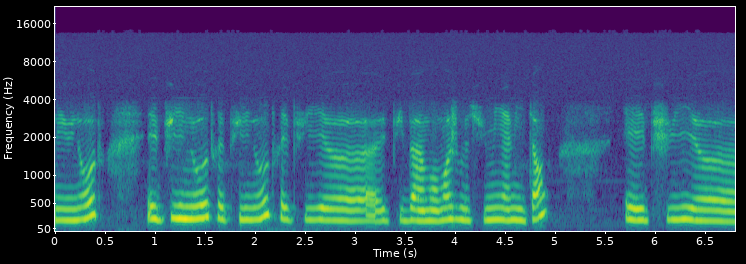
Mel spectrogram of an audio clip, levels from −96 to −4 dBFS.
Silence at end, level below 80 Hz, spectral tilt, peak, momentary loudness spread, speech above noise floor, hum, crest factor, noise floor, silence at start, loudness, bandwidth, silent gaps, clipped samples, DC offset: 0 s; -62 dBFS; -8 dB/octave; -4 dBFS; 7 LU; 27 dB; none; 14 dB; -45 dBFS; 0 s; -18 LUFS; 4.3 kHz; none; under 0.1%; under 0.1%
